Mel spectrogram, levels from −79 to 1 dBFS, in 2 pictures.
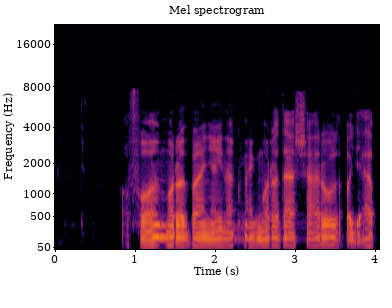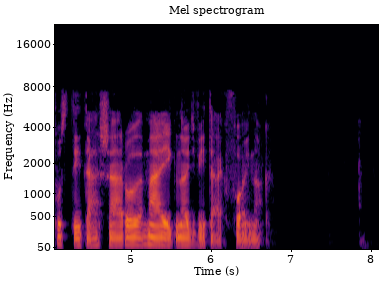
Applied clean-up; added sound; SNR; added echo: neural mask model RNNoise.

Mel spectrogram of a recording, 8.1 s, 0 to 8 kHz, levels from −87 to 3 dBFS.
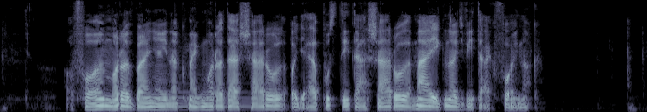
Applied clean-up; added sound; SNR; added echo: none; Bowed string instrument; 19 dB; none.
